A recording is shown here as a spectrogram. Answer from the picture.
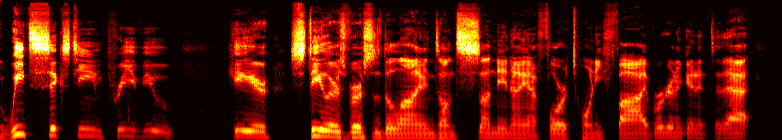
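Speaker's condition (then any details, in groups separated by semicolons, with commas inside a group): No condition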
